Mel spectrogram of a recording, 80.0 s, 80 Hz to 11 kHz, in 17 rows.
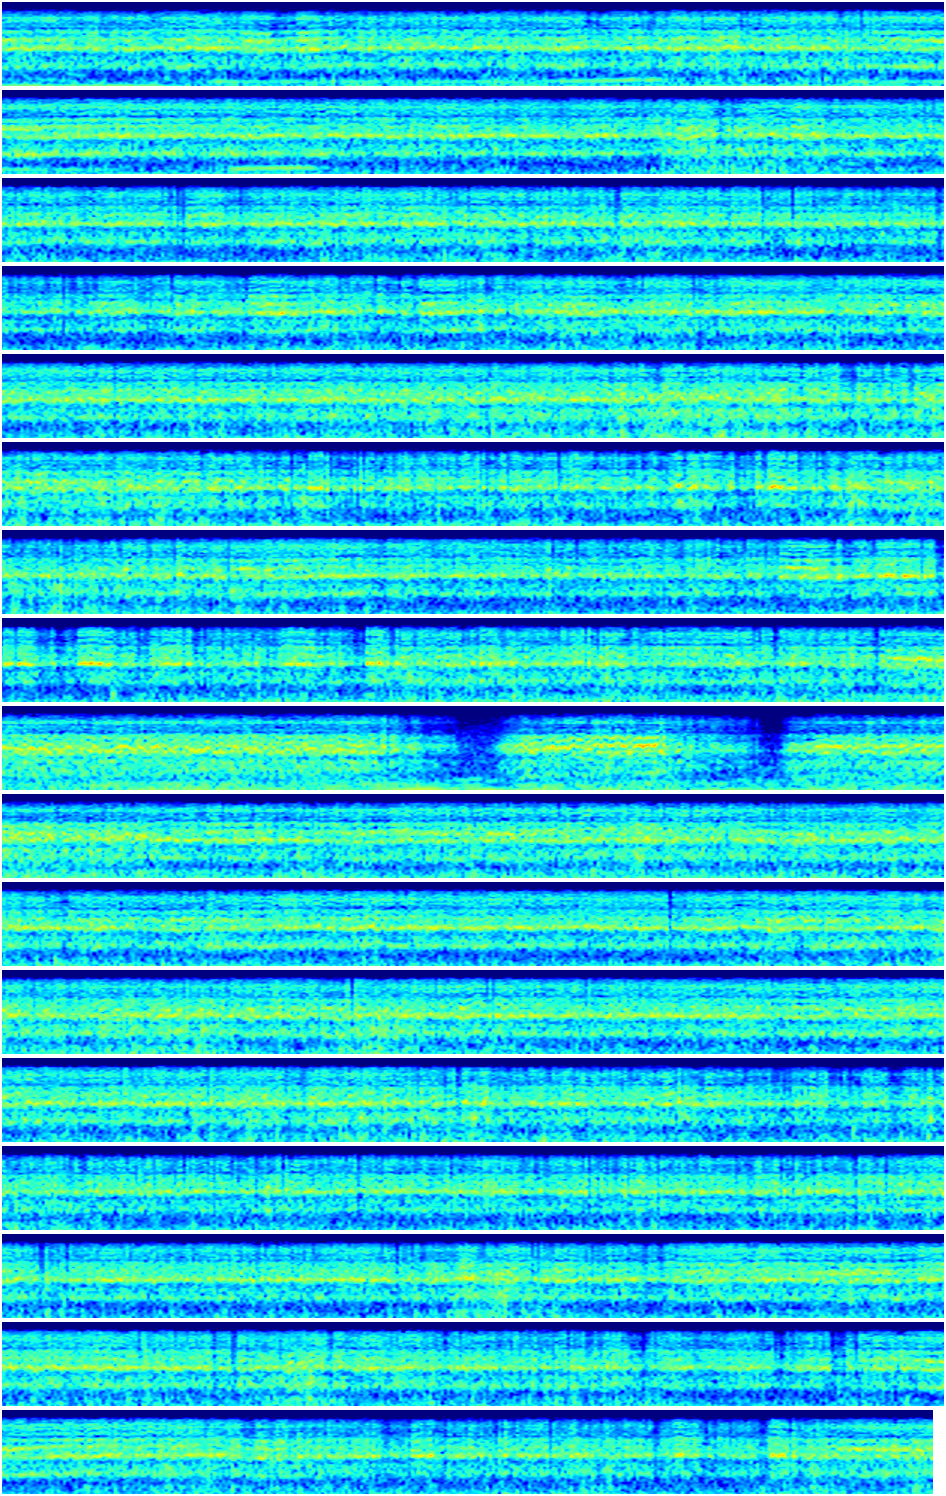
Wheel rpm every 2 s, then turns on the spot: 220, 240, 230, 230, 230, 230, 230, 230, 230, 230, 230, 230, 230, 240, 230, 230, 230, 230, 220, 170, 110, 200, 220, 220, 230, 230, 240, 230, 230, 240, 230, 240, 230, 230, 230, 230, 240, 230, 230, 230.
none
